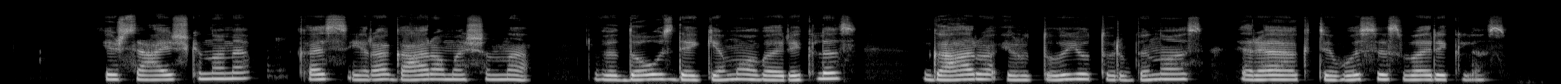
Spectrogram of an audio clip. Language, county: Lithuanian, Šiauliai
